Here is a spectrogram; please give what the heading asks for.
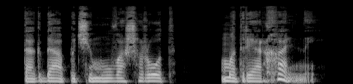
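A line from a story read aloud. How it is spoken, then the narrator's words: Soft question. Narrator (Russian): спросил Дар мягко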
